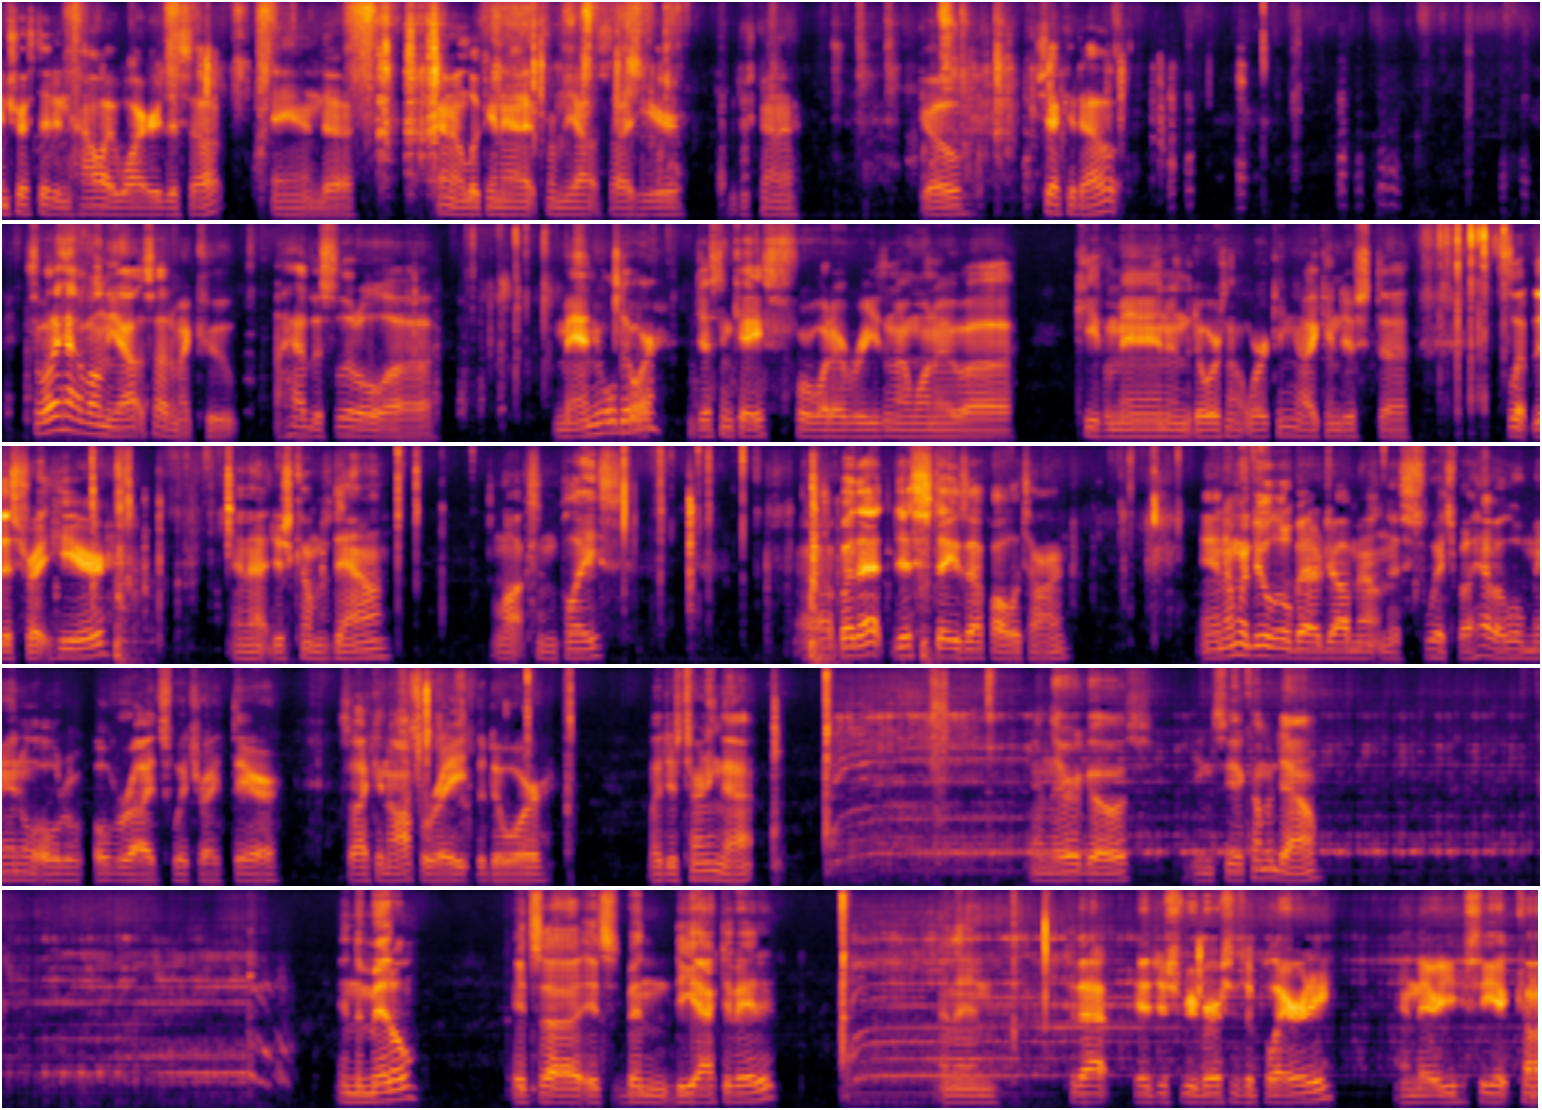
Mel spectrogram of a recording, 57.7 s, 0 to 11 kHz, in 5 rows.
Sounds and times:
Speech: 0:00.0 - 0:06.0, 0:06.9 - 0:08.5, 0:11.8 - 0:14.9, 0:15.7 - 0:22.2, 0:22.8 - 0:24.0, 0:24.8 - 0:26.0, 0:26.8 - 0:27.9, 0:29.0 - 0:31.2, 0:32.1 - 0:38.8, 0:39.5 - 0:40.3, 0:42.4 - 0:44.6, 0:48.7 - 0:49.3, 0:50.0 - 0:52.0, 0:53.2 - 0:57.6.

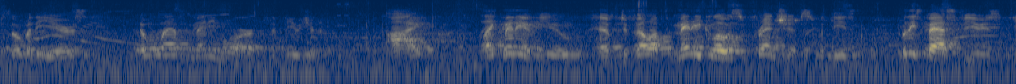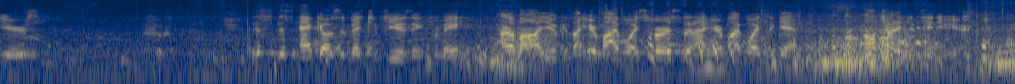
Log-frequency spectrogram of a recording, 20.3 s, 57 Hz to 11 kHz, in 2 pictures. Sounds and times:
Male speech, man speaking: 0:00.0 - 0:03.3, 0:03.9 - 0:10.6, 0:12.7 - 0:18.2, 0:18.8 - 0:20.0.

